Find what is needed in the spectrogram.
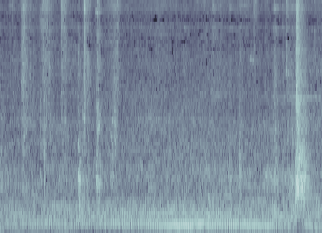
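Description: A steady low engine hum with scattered light knocks and clanks, the loudest just at the end.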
